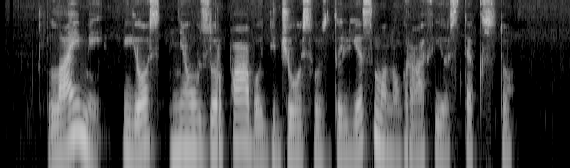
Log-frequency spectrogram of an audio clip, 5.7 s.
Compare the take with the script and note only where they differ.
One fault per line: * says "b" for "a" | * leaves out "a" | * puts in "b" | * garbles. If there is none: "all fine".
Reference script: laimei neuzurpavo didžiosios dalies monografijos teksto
* puts in "jos"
